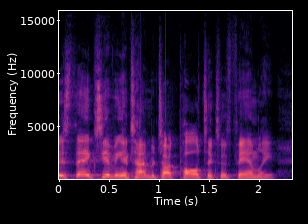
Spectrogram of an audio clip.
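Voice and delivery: ordinary talk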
